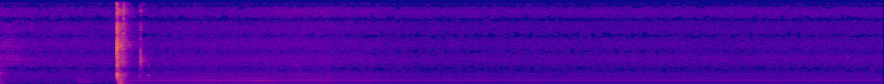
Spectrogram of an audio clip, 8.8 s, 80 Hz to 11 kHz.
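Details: Condor RM820S radio cassette player, restored, first switch-on: power-switch click, then a steady, buzzy, low mains hum of fixed pitch.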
